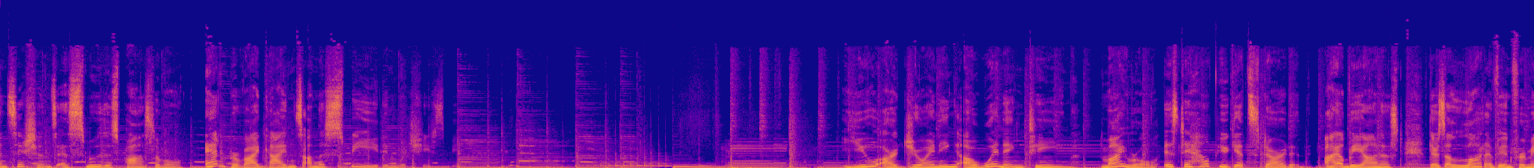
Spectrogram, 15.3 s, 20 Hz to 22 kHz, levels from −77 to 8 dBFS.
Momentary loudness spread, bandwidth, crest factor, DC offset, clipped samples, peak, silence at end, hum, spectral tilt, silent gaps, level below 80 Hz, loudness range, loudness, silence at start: 15 LU; 17 kHz; 16 dB; under 0.1%; under 0.1%; -4 dBFS; 0 s; none; -5 dB/octave; none; -34 dBFS; 12 LU; -18 LUFS; 0 s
